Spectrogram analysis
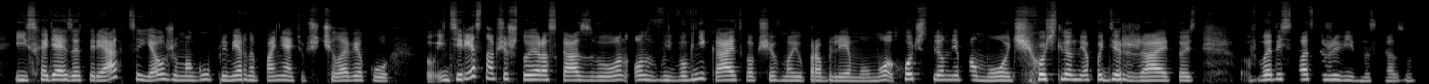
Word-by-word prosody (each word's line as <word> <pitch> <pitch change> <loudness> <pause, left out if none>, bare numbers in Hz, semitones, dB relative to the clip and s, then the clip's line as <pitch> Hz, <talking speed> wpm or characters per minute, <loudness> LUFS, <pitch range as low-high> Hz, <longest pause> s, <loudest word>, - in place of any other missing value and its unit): и 205 - 0
исходя 215 +2 +4
из 215 -2 0
этой 200 0 -1
реакции, 225 - +1
я 190 +3 +1
уже 230 -3 -2
могу 195 +3 -4
примерно 205 -1 -1
понять, 190 0 -1
вообще, - - -7
человеку, 185 -2 -2 0.3
у, - - -8
интересно 265 - +2
вообще, 260 -1 -1
что 225 -2 0
я 220 0 +5
рассказываю, 195 -3 +1
он 210 +3 -2
он 215 +2 0
в 190 - -12 0.3
вникает 205 -4 +3
вообще 185 +1 -3
в 190 - -10
мою 185 -1 -3
проблему, 175 -3 -3
мо 180 +6 -1
хочет 245 0 +1
ли 215 - +2
он 210 - -4
мне 210 0 -4
помочь, 190 -3 +1
хочет 235 0 +4
ли 240 - +5
он 225 - -1
меня 220 0 -1
поддержать. 185 -5 +2
То 185 - -3
есть, 180 0 -4 0.4
в 195 +4 -16
этой 230 +2 +2
ситуации 235 -1 -2
уже 220 0 0
видно 175 -5 -8
сразу. 165 0 -13
200 Hz, 190 wpm, -23 LUFS, 185-220 Hz, 0.4 s, я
